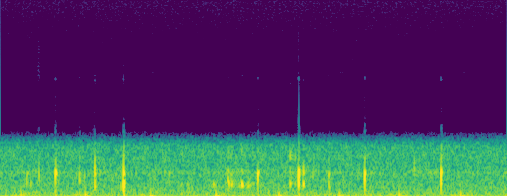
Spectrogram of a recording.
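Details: Abdomen recorded with a Stemoscope stethoscope microphone after a large meal: irregular low gurgles and brief squeaks over a muffled background, normal bowel sounds.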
